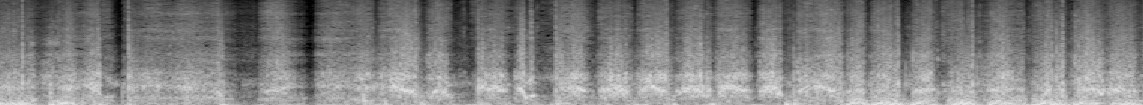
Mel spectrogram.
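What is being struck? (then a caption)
Rigid cardboard gift box. Fingers rub and scratch a hollow, black rigid cardboard gift box, producing a loud, rough, sawing-like scrape. The strokes come in a fast, loosely rhythmic back-and-forth, with a dull low rumble and a papery midrange rasp and very little brightness on top.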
